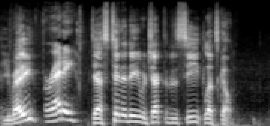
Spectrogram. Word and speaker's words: Destinity: It's called, I want to say Destiny, but it looks like Destinity.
